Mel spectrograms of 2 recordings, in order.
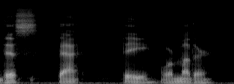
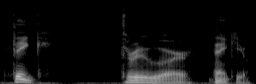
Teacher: The subtle but crucial difference involves placing your tongue gently between your teeth. For the voiced vu, you're vibrating your vocal cords.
